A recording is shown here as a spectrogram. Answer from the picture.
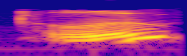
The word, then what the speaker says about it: Lou: But you can send money orders, checks made out to WWCR or Global Star Communications, or cash to me, Lou Caverly, and that's L-O-U, and the last name is spelled C-A-V-E-R, L-Y, at Post Office Box 28, Bethlehem, just like in the Bible, Bethlehem, Maryland, 21609.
